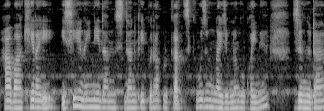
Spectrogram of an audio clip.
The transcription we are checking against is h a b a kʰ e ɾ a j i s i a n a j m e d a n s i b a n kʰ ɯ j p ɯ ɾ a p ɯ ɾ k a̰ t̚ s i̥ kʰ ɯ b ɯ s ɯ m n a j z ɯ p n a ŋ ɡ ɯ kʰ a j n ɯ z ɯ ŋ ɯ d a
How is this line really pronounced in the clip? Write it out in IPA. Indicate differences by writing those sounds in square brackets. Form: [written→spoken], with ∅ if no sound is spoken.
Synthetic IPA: h a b a kʰ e ɾ a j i s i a n a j [m→n] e d a n s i [b→d] a n kʰ ɯ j p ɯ ɾ a p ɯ ɾ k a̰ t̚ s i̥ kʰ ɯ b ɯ [s→z] ɯ [m→ŋ] n a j z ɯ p n a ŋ ɡ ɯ kʰ a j n ɯ z ɯ ŋ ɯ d a

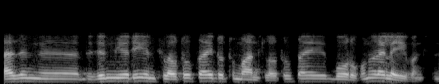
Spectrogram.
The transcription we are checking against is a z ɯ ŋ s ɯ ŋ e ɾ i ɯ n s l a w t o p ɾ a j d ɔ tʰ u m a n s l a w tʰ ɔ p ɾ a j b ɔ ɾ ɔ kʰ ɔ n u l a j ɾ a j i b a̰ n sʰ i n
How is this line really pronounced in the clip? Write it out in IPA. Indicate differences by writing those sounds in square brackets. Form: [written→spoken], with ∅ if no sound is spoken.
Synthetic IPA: a z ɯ ŋ [s→z] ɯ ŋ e ɾ i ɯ n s l a w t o p ɾ a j d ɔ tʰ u m a n s l a w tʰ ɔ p ɾ a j b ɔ ɾ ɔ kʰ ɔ n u [l→ɾ] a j [ɾ→l] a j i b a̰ [n→ŋ] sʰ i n

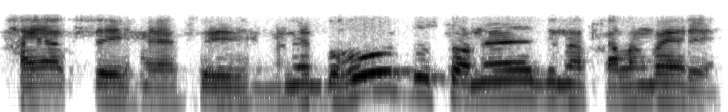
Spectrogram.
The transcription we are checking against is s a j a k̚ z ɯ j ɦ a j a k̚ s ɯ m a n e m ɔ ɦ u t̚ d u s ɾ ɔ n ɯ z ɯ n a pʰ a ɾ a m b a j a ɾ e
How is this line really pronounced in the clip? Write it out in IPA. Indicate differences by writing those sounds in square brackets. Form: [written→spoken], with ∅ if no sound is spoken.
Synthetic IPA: [s→h] a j a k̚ [z→s] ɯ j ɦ a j a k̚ s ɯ m a n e [m→b] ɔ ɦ u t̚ d u s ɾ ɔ n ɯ z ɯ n a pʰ a [ɾ→l] a [m→ŋ] b a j a ɾ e

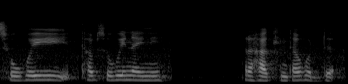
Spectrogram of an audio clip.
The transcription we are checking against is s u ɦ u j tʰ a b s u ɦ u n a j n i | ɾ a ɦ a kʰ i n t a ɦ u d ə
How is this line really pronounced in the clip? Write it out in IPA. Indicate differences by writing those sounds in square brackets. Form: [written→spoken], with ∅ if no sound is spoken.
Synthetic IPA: s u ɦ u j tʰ a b s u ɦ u n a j n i | ɾ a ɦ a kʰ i n t a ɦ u d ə

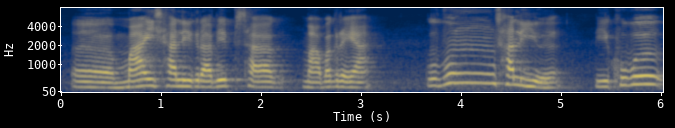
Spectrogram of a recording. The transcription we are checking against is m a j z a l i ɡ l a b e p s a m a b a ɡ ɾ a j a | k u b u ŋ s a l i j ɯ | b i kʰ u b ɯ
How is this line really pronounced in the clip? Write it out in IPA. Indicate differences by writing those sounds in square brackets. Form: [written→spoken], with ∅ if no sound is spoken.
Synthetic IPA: m a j [z→s] a l i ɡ [l→ɾ] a b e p s a m a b a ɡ ɾ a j a | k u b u ŋ s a l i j ɯ | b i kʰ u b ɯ

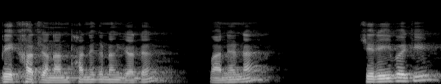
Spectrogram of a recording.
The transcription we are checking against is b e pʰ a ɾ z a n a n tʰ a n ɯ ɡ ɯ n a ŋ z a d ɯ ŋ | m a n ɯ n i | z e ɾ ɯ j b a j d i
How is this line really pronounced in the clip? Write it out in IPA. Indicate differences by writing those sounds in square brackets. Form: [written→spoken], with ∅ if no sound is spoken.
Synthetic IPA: b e [pʰ→kʰ] a ɾ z a n a n tʰ a n ɯ ɡ ɯ n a ŋ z a d ɯ ŋ | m a n ɯ n [i→a] | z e ɾ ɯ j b a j d i

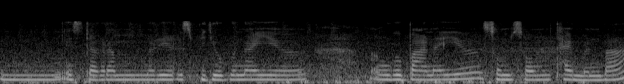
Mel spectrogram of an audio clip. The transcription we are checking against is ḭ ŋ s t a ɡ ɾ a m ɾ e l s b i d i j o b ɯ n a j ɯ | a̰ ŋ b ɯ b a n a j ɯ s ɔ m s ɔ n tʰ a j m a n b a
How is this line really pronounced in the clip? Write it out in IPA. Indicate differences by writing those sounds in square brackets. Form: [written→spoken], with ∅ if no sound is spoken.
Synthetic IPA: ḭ [ŋ→n] s t a ɡ ɾ a m ɾ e l s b i d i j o b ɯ n a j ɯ | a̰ ŋ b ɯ b a n a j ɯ s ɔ m s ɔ [n→m] tʰ a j m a n b a

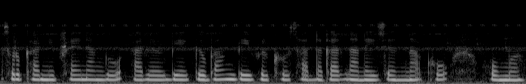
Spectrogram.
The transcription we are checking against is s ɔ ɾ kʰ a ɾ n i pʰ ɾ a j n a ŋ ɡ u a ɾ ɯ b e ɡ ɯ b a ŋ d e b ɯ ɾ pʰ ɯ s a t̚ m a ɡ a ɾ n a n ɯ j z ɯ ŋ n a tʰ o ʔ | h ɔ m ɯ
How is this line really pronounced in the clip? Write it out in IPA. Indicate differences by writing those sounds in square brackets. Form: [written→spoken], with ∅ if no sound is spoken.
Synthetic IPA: s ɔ ɾ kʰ a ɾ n i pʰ ɾ a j n a ŋ ɡ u a ɾ ɯ b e ɡ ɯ b a ŋ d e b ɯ ɾ [pʰ→kʰ] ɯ s a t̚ [m→n] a ɡ a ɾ n a n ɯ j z ɯ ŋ n a [tʰ→kʰ] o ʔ | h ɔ m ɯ

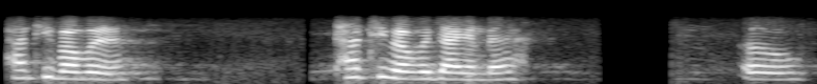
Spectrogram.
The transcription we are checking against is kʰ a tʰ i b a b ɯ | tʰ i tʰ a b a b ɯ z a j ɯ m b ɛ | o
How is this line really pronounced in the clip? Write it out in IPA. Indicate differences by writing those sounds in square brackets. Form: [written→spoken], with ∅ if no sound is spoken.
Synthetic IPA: [kʰ→tʰ] a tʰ i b a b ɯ | tʰ [i→a] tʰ [a→i] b a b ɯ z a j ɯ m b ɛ | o

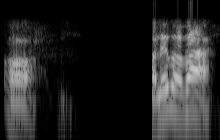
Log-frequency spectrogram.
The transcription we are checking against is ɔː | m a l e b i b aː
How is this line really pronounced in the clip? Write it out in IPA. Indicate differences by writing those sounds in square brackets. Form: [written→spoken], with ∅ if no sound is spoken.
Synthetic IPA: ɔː | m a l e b [i→a] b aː

